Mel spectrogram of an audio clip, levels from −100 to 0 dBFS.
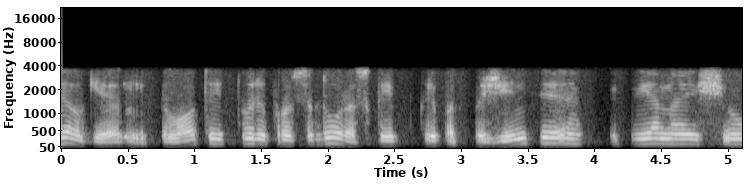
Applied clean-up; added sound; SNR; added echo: none; none; none; none.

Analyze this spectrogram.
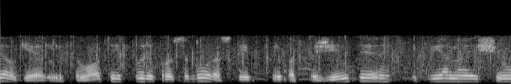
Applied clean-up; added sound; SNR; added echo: none; Applause; 15 dB; none.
